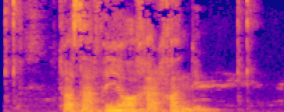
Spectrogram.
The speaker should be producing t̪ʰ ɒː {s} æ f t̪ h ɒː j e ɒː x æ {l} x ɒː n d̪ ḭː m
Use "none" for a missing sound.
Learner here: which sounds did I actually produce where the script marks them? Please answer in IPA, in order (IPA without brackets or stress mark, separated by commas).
s, ɾ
